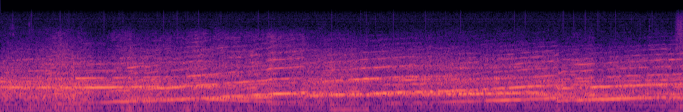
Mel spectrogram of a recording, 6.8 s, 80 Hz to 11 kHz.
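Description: Formula One car's 2.4-litre V8 engine running at high revs. Its pitch climbs steadily, drops back and climbs again as it shifts up through the gears.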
